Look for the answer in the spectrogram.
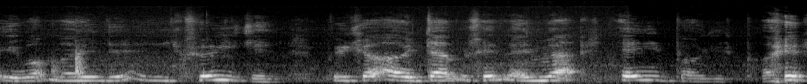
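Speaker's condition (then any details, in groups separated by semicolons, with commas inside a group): Cerebral palsy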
